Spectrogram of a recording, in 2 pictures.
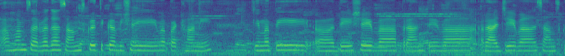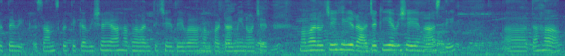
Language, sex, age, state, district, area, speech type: Sanskrit, female, 45-60, Karnataka, Dharwad, urban, spontaneous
